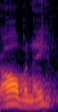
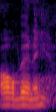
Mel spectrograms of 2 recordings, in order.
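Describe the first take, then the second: First: It is said the speaker's own usual way. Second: It is said the way local people say it. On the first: This is how the speaker says the name. "I would pronounce it" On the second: This is how the people there say the name. "I think they call it"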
